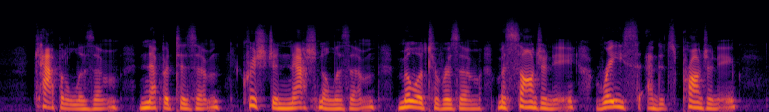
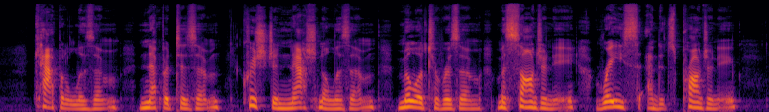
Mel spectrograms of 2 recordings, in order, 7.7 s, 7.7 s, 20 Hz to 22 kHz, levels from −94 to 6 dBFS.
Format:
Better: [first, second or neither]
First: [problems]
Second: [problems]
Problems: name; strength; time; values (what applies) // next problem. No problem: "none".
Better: second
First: muffled; very; fading above 3 kHz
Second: none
